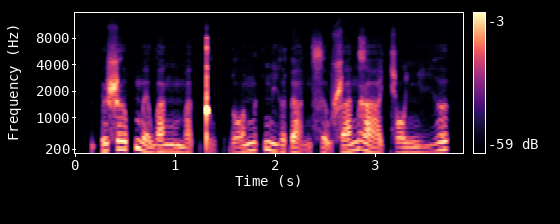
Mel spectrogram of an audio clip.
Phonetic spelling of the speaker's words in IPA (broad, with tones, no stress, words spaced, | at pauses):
ʔɨ˧˥ʂəː˦˥p̚mɛ˨˩˦wa˧ŋ ma˨˩t̚ʈu˨˩p̚ɗɔ˧˥ nə˦˥k̚ni˧ə̯ɗa˨˩˦nsə˨˩˨w ʂa˧˥nɣaː˨˩ cɔ˧ ɲi˧˥ə̯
